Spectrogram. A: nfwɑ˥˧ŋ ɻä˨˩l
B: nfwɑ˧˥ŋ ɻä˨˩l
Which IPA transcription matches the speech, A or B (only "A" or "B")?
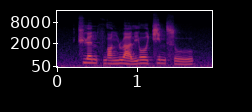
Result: B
